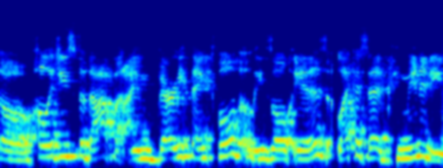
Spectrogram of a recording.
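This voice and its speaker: Talking at a very fast pace, a woman uses an Australian accent and ordinary pitch variation. Noticeable background noise can be heard. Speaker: online business owner hosting a panel. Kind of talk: video panel chat.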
